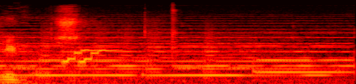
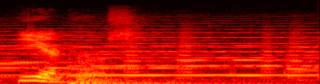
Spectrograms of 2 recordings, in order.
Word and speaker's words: Igros: Because remember, we can restock when we get to Igros. Interesting note. They totally mispronounced and misspelled that one as well. Igros, Igros, Iagros. Igros.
